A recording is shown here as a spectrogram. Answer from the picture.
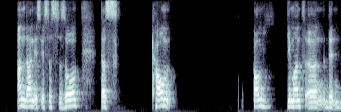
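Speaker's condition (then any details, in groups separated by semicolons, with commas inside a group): Stuttering; since childhood, hard in childhood, youth, school and nearly all speaking situations; compensates by outsourcing phone calls, social media and texting, speaks on stage; speech hangs at times, part-word repetitions; repeated words, blocks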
